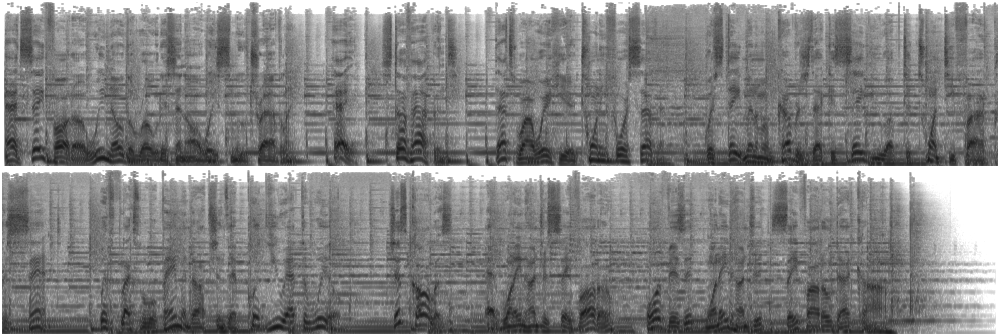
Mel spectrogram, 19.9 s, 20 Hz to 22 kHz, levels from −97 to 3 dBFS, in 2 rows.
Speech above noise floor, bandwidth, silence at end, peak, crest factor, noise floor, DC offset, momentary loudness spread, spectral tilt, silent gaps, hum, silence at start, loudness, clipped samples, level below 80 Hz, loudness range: 35 dB; over 20 kHz; 0.6 s; 0 dBFS; 12 dB; -47 dBFS; under 0.1%; 6 LU; -4 dB/octave; none; none; 0.05 s; -13 LUFS; under 0.1%; -32 dBFS; 1 LU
